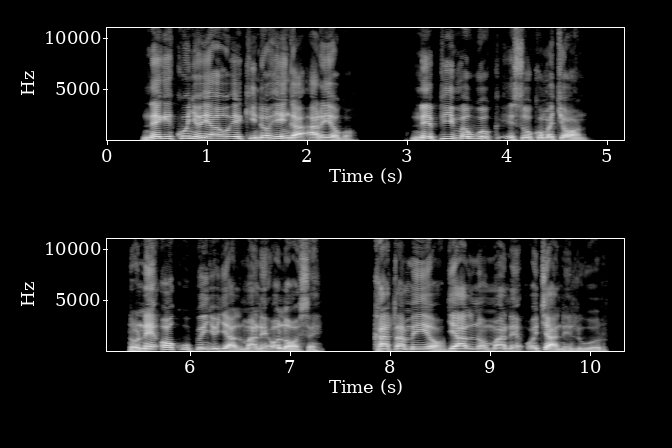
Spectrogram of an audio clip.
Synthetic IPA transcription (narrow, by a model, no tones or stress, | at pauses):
nɛɡɪkwoɲojaoekindoɦɪŋɡaʔaɾɪɔɡɔ̰ | nɛpimawokesokomat͡ʃɔn | tɔnɛʔɔkupeɲd͡ʒod͡ʒalmanɛʔɔlɔsɛ̰ | katamɪjɔ̰d͡ʒalnɔmanɛʔɔt͡ʃanɛlwor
